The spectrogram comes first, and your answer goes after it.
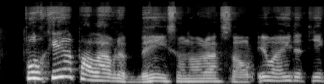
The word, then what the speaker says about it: bênção: Olha, bção, ó, é uma paroxítona. É uma paroxítona, só que é uma paroxítona que termina em ditongo, ó. Ó o ditongo aqui, ó. Bênção.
